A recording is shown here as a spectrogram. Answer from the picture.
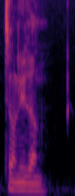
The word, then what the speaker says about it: Leung: is that how you say his name? – Yeah, Tony Leung.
